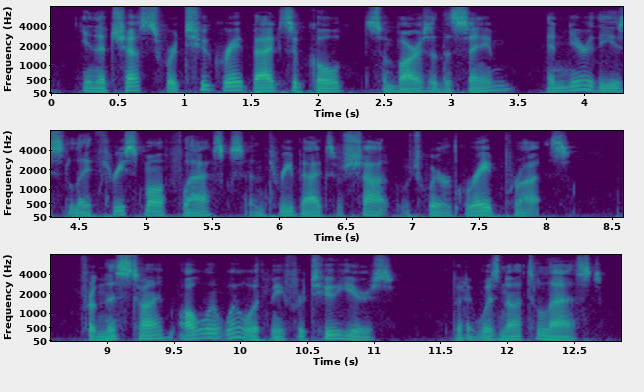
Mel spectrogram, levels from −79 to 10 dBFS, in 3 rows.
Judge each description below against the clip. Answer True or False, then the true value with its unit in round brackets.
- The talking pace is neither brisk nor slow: False (230 wpm)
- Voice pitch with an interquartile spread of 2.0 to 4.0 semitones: False (4.8 semitones)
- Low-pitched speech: True (100 Hz)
